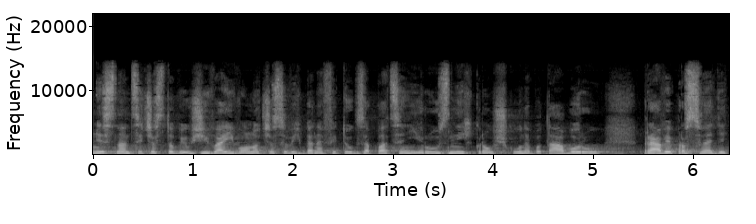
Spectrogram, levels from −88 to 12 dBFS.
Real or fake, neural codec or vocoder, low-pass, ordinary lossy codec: real; none; 14.4 kHz; AAC, 48 kbps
